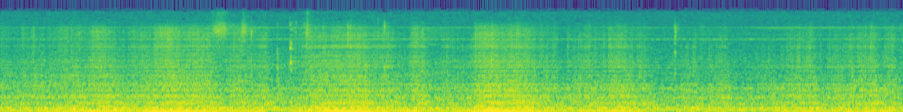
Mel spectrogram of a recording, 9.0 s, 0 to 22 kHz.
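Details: Baxi combi boiler run at 90 degrees, heard as the thermostat calls for heat: a heavy low droning rumble with an uneven shudder under the burner roar, the burner vibrating loudly; a new burner is due to replace it.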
